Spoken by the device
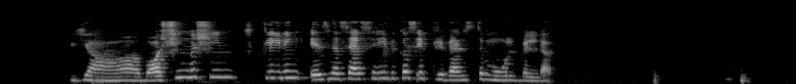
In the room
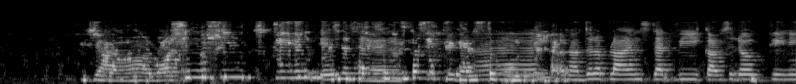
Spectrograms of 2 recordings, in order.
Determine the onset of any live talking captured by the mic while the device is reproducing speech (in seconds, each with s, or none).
3.5 s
